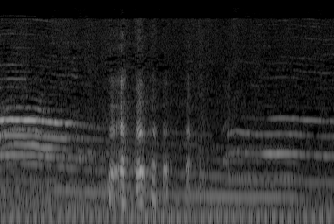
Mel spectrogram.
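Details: Cats vocalizing as if talking to each other: a sustained harmonic meow slides downward while several short scratchy bursts cut through it, then a second level, drawn-out meow follows.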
